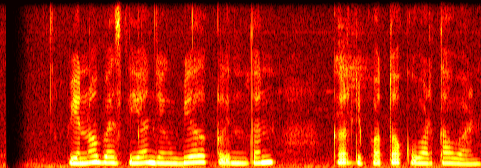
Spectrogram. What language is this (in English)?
Sundanese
